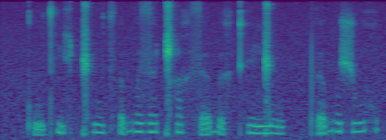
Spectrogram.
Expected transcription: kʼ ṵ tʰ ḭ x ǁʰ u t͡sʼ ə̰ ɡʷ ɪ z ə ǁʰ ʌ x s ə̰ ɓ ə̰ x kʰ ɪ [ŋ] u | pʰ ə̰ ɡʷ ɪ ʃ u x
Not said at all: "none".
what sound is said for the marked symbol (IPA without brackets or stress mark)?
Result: ŋ͡ǁ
